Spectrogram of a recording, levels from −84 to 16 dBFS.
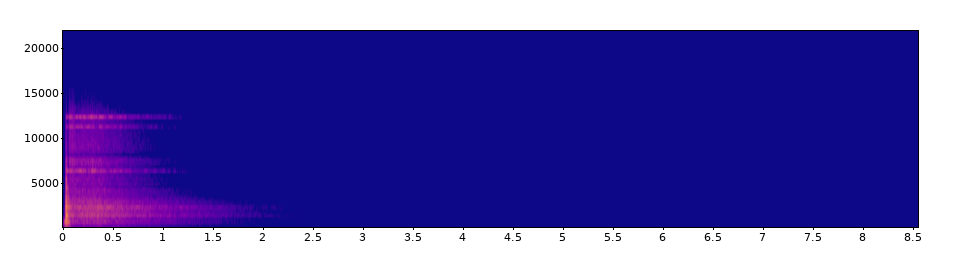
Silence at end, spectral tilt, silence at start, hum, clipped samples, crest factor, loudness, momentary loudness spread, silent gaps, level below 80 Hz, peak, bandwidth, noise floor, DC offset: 7.55 s; 2 dB/octave; 0 s; none; under 0.1%; 40 dB; -32 LUFS; 23 LU; none; under -90 dBFS; 0 dBFS; 15 kHz; under -90 dBFS; under 0.1%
